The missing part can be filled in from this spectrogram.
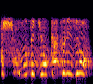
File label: player friendly fire mood med, speech jp; War Thunder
